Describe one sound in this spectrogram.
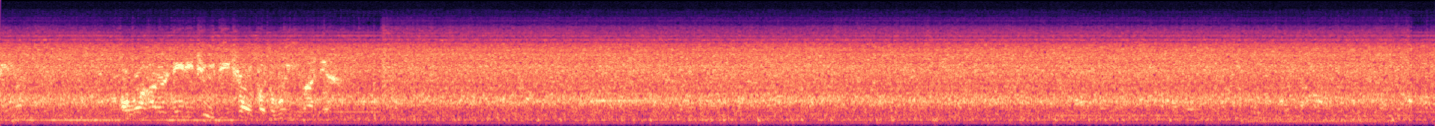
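Radio static hisses steadily from a loudspeaker.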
